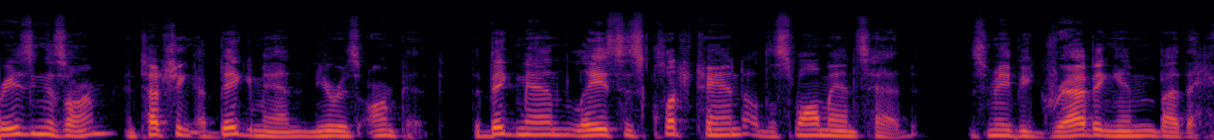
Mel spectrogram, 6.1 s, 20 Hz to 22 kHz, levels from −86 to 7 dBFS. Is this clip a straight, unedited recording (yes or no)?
yes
